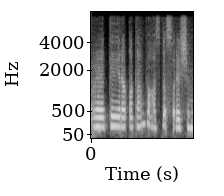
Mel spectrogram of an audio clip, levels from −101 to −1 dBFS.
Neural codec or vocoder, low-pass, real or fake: codec, 44.1 kHz, 0.9 kbps, DAC; 7.2 kHz; fake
